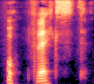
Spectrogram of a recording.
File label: "Oppvekst", Norwegian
